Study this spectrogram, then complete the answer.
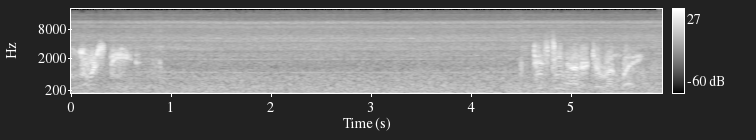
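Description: A fighter jet on final approach to a runway in Ace Combat 7 Skies Unknown gives a steady, loud engine drone throughout, with short bursts of radio voice chatter over it.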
